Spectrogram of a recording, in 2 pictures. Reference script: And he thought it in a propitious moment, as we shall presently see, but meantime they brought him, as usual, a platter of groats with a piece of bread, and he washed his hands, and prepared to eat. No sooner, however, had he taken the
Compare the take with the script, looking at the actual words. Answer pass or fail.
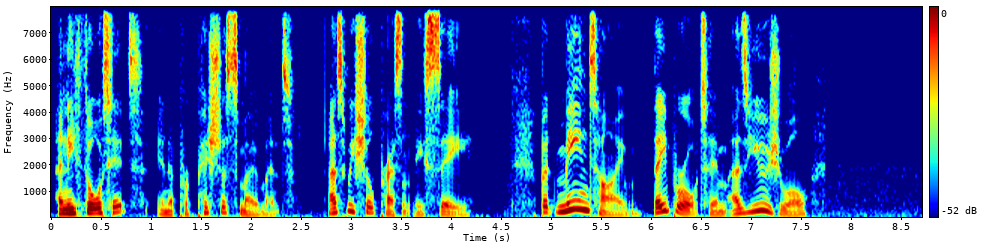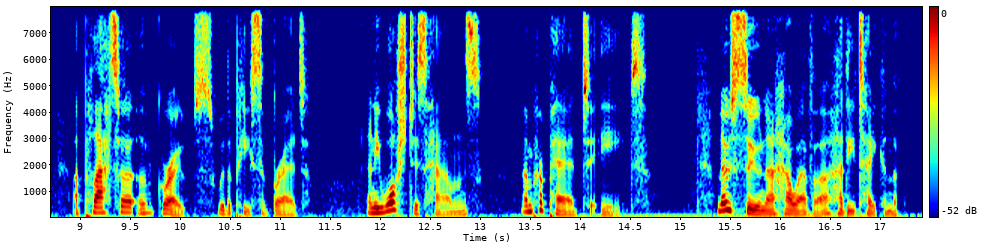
pass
